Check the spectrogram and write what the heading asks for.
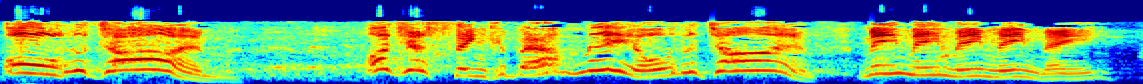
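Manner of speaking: high, loud laughing admission. Real, not acted. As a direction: laugh through it, delighted at yourself. Laughing confession of self-obsession.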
